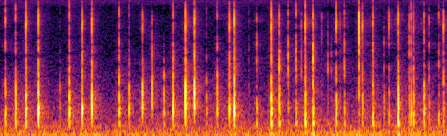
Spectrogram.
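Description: Long acrylic nails tap and scratch a small green Safeguard plastic hand sanitizer squeeze tube that is partly full. A quiet, rapid run of crisp, clicky taps and light scratches is heard, each dying away almost instantly with bright overtones and very little low end.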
